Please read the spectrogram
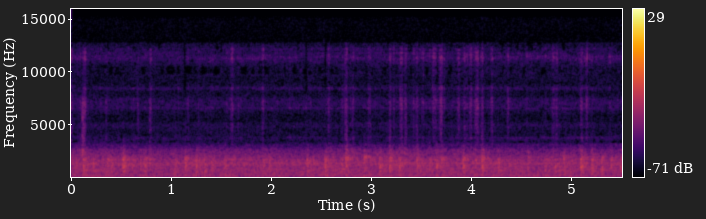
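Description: Water bath in a stainless steel pot heating toward a simmer around glass jars: a steady low rumble of water starting to bubble.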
